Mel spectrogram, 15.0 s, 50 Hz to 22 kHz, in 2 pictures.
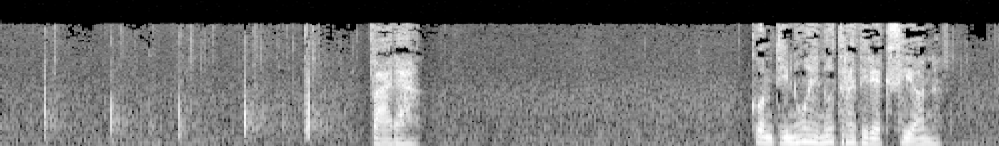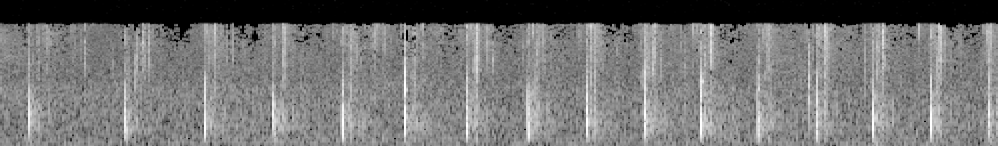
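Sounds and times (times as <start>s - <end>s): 
footsteps climbing a steep stone staircase toward a church precinct: 0.3s - 2.6s, 7.7s - 14.9s
speech: 2.8s - 3.2s, 5.6s - 7.2s.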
